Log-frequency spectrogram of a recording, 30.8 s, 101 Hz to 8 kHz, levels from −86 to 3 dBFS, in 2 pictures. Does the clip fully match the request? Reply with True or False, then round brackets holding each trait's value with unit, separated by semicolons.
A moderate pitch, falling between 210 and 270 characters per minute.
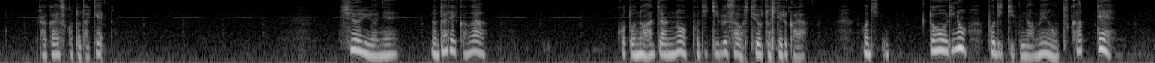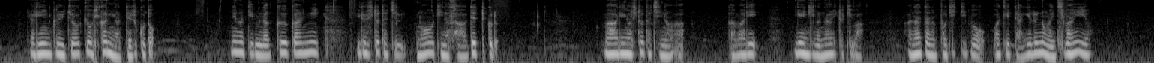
True (180 Hz; 260 characters per minute)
